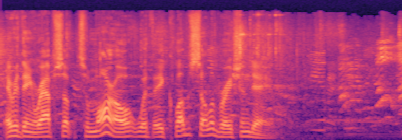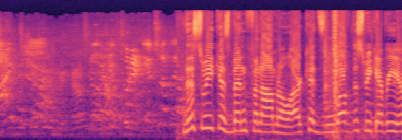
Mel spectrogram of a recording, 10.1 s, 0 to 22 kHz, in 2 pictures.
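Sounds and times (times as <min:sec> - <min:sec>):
children talking: 0:00.0 - 0:07.8.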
